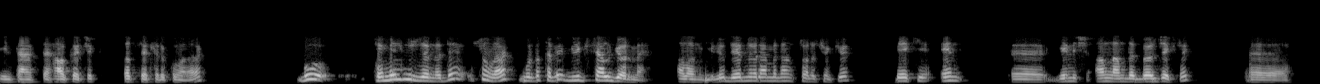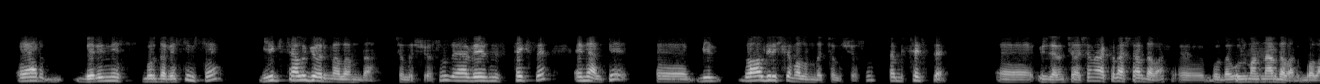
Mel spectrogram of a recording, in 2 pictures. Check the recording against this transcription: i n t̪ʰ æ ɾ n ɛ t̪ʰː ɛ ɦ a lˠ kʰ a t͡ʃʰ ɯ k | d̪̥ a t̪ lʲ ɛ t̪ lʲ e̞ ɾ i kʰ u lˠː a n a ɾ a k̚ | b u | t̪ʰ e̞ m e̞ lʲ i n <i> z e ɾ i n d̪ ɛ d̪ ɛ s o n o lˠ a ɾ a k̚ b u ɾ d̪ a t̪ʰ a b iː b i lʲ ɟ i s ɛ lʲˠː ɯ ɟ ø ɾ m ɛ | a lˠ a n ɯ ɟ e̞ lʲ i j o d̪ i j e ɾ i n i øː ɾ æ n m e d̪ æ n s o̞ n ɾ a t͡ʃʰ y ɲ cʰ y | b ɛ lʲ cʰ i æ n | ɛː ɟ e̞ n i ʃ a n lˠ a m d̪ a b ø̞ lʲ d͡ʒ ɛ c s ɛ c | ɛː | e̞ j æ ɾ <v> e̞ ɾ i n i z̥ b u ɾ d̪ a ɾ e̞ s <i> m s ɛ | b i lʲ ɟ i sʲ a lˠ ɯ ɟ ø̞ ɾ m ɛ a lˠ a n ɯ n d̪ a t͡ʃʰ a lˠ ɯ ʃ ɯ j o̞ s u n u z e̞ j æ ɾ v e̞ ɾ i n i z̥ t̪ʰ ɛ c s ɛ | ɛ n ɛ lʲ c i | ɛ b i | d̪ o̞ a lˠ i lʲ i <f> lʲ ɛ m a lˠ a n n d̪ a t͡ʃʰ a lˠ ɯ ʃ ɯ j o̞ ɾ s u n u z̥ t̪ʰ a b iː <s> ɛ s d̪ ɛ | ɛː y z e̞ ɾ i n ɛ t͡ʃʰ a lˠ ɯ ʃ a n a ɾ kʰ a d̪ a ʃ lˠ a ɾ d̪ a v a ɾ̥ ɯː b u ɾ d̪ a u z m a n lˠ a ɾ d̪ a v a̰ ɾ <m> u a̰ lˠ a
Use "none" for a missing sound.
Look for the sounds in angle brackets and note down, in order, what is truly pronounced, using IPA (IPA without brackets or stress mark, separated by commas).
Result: y, v, i, ʃ, s, b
